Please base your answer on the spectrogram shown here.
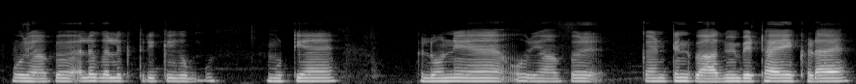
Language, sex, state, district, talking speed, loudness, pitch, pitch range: Hindi, male, Rajasthan, Churu, 145 wpm, -18 LUFS, 150 Hz, 145-155 Hz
